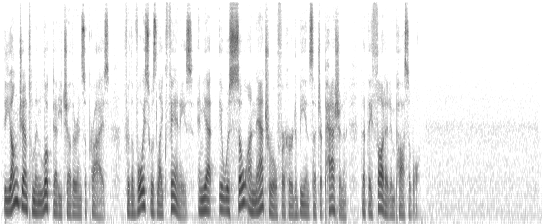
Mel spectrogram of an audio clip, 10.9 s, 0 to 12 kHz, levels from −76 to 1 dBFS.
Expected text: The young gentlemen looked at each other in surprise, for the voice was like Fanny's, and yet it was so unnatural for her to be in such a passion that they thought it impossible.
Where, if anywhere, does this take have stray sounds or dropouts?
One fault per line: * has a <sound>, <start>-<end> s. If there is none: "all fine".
all fine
